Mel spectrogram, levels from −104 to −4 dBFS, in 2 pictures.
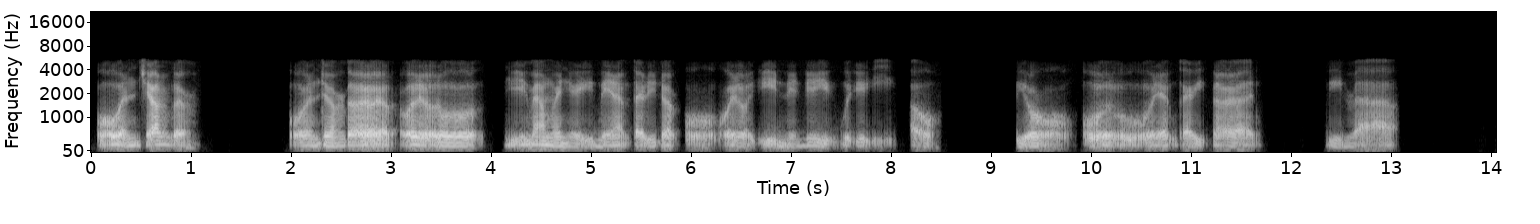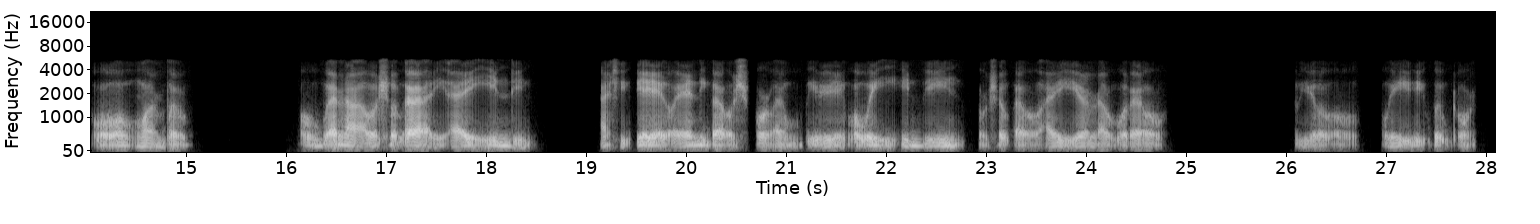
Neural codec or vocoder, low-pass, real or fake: autoencoder, 44.1 kHz, a latent of 192 numbers a frame, MeloTTS; 5.4 kHz; fake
